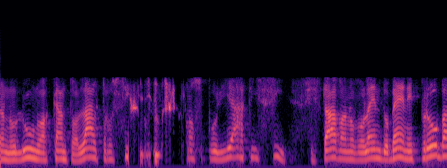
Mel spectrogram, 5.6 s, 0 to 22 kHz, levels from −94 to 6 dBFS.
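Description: A codec payload misread runs from 1.60 to 2.44 s. The AMR stream is packed in octet-aligned form, with fields padded to whole bytes, but it is decoded as bandwidth-efficient, so every field lands a few bits off. The frames still decode, just with the wrong parameters. For about 0.84 s the speech becomes garbled noise and warble that barely tracks it, until the packing matches again and the narrowband AMR sound, consistent with the 12.2 kbps mode, returns.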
